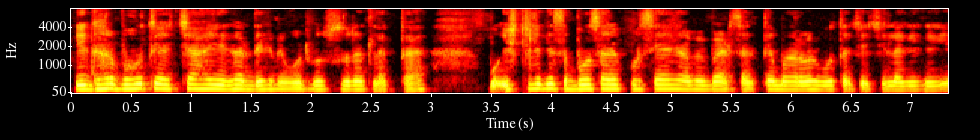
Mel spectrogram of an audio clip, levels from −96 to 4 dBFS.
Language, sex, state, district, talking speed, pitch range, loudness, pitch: Hindi, male, Uttar Pradesh, Etah, 280 wpm, 150-170 Hz, -18 LUFS, 155 Hz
